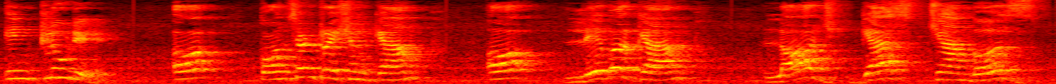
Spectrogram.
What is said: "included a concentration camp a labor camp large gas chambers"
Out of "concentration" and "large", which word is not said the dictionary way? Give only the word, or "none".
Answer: none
